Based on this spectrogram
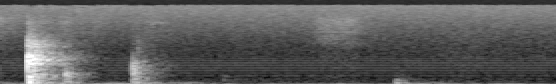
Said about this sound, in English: Knock on wood.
